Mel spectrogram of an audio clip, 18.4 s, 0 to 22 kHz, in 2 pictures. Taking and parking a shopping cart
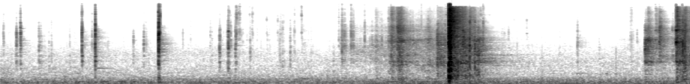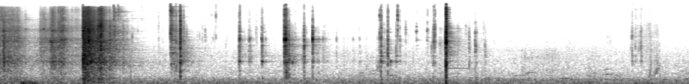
3.5 7.0, 8.4 12.0

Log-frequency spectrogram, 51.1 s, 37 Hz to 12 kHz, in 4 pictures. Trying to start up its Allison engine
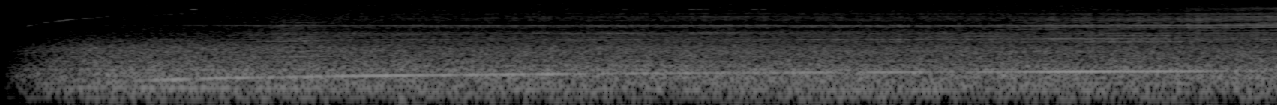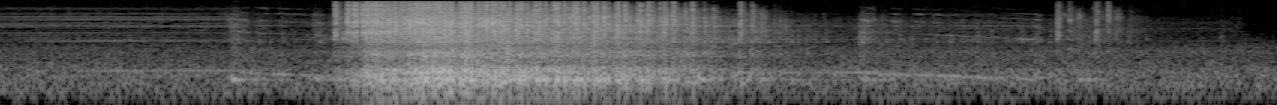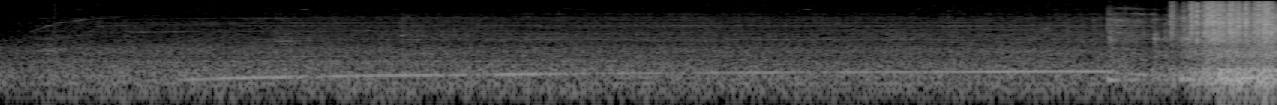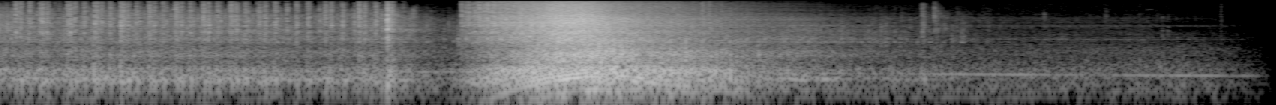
14.4 25.2, 33.3 50.8

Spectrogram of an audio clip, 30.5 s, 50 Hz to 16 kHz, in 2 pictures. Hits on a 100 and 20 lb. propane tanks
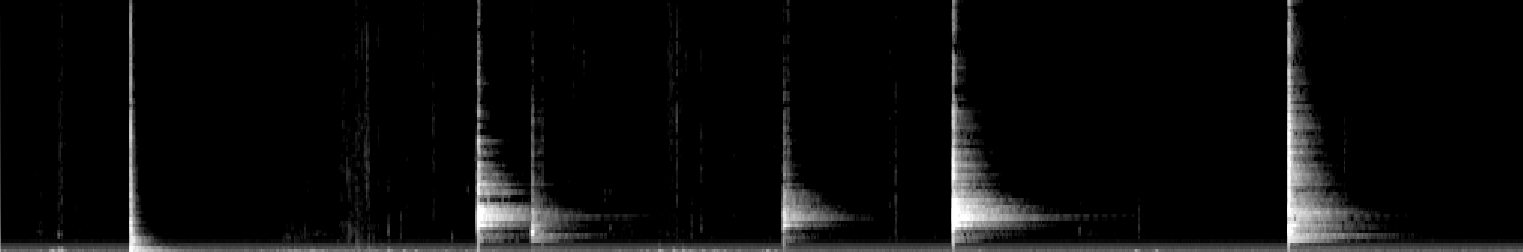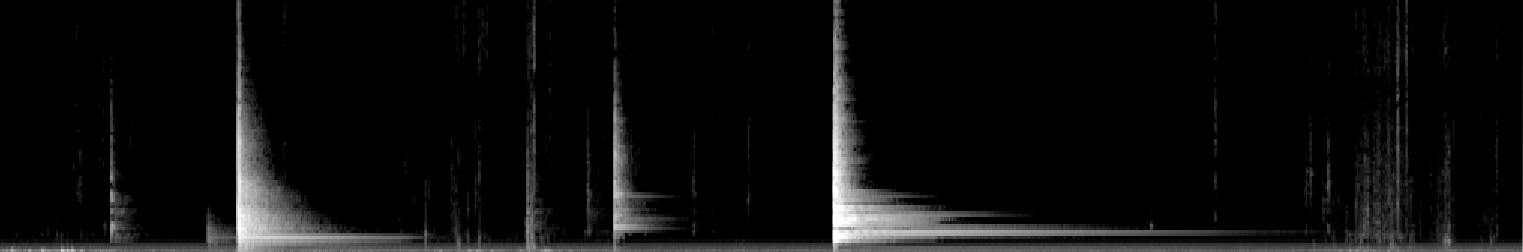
1.3 1.7, 17.6 18.4

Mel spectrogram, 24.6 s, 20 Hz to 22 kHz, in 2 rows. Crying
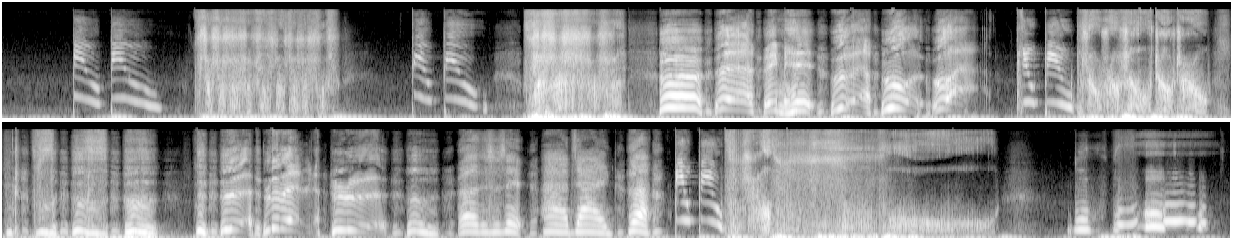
4.1 9.9, 12.5 17.1

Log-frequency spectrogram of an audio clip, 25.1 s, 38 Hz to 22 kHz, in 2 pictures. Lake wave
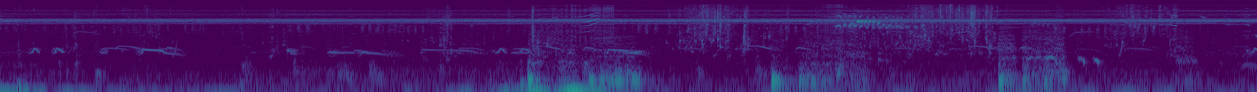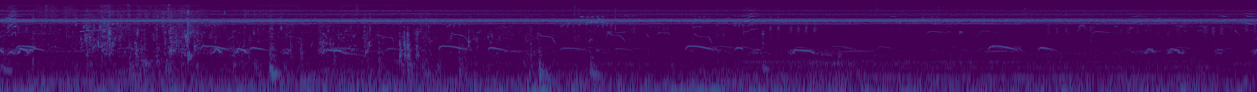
4.5 18.0

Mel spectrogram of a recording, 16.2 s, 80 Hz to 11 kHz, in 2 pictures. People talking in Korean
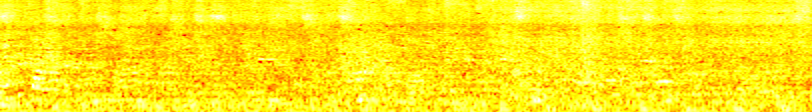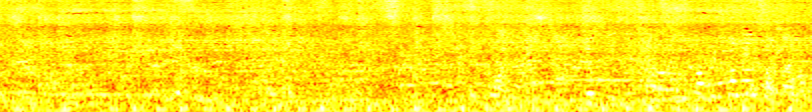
12.7 16.2

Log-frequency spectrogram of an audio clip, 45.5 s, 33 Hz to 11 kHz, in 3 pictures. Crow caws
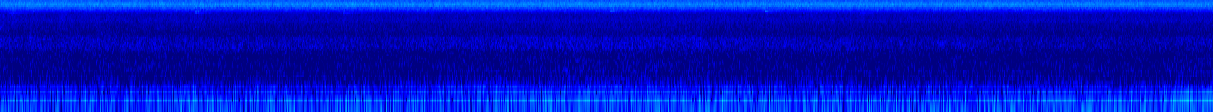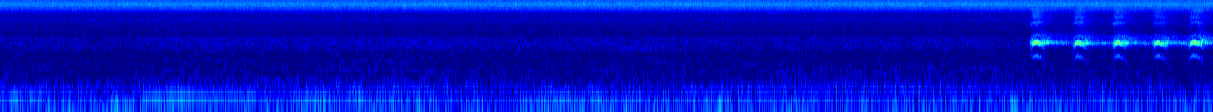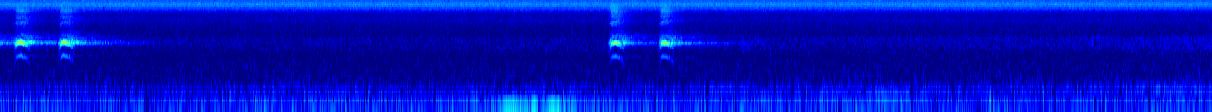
28.0 31.8, 37.9 39.3

